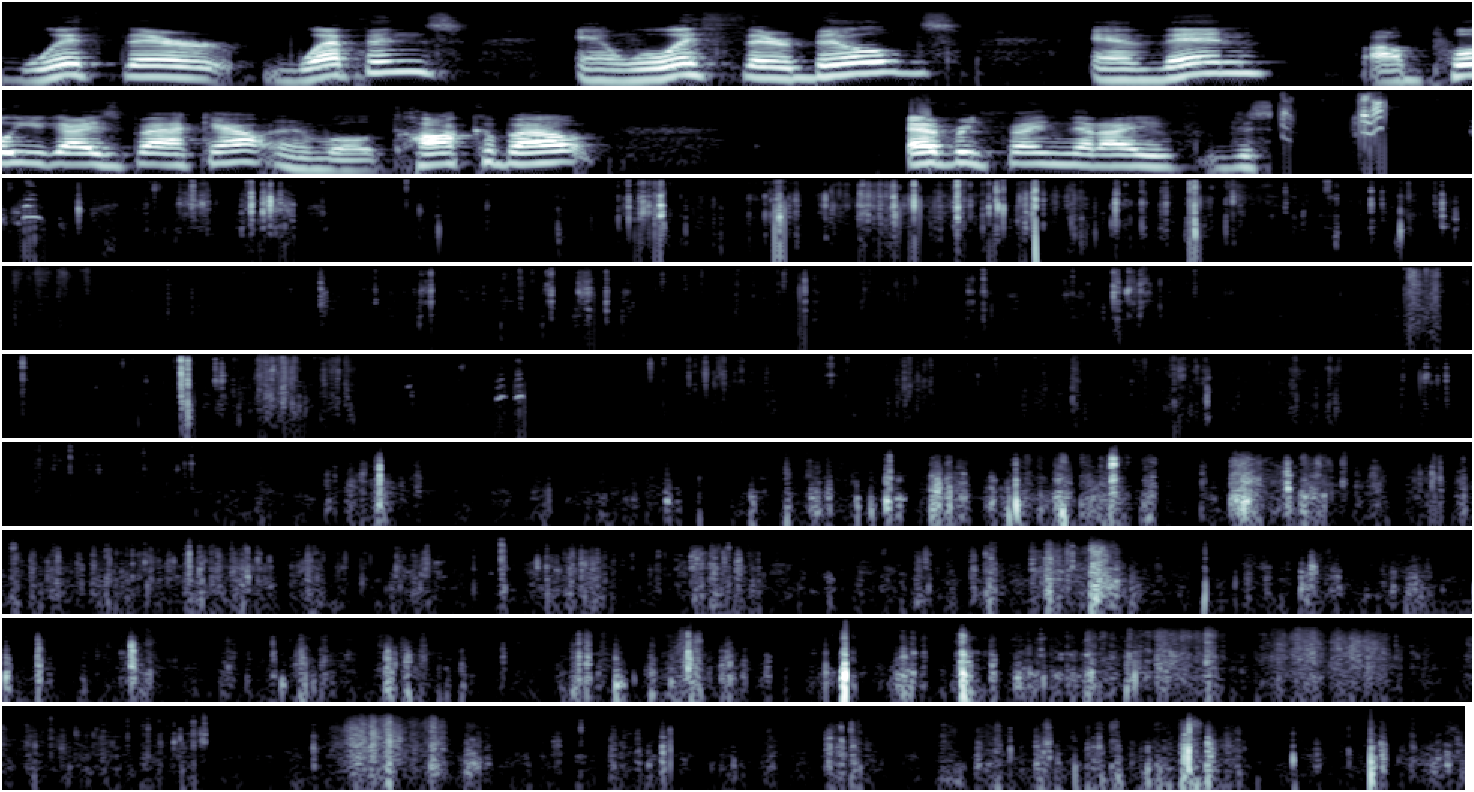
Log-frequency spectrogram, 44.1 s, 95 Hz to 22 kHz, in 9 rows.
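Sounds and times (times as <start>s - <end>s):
plastic crinkling and tearing: 9.2s - 44.0s.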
